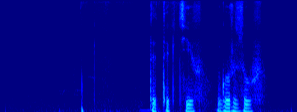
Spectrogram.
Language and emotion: Russian, neutral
